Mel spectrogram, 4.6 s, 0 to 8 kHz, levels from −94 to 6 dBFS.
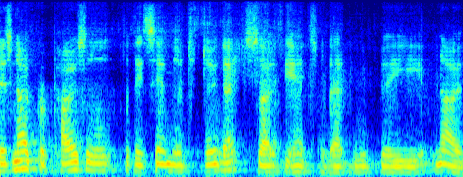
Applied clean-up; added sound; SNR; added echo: neural separator model SepFormer DNS4.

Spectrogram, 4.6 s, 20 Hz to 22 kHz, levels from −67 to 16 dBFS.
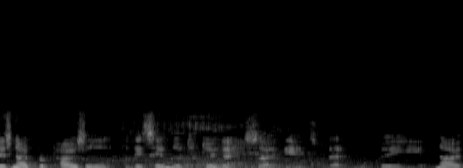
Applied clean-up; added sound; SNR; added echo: classical method WPE with log-MMSE.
